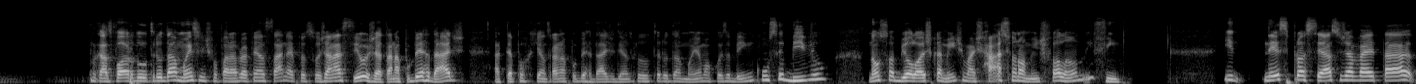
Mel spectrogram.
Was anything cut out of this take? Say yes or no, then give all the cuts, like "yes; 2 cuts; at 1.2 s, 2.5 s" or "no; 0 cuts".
no; 0 cuts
